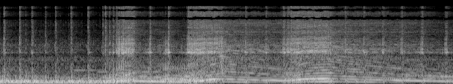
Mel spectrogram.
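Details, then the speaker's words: Yamaha RD 350 two-stroke, cold, kick-started for the first time after rebuild on adulterated, pesticide-smelling petrol: revs surge and sag with a ragged crackle and smoke. Runs rough and needs tuning; cause suspected, not confirmed. "Vehicle has to be tuned. I expected this much only in the first start Petrol is adulterated."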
